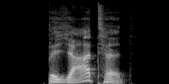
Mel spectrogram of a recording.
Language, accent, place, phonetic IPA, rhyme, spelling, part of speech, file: German, Germany, Berlin, [bəˈjaːtət], -aːtət, bejahtet, verb, De-bejahtet.ogg
- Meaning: inflection of bejahen: 1. second-person plural preterite 2. second-person plural subjunctive II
